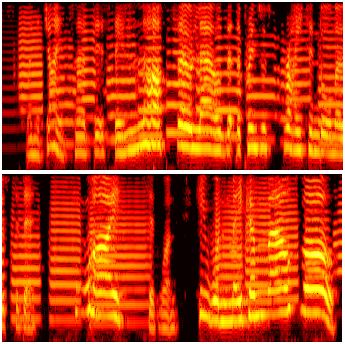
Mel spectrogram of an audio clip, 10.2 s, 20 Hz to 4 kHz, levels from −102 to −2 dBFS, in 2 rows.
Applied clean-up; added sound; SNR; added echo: classical method spectral subtraction.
